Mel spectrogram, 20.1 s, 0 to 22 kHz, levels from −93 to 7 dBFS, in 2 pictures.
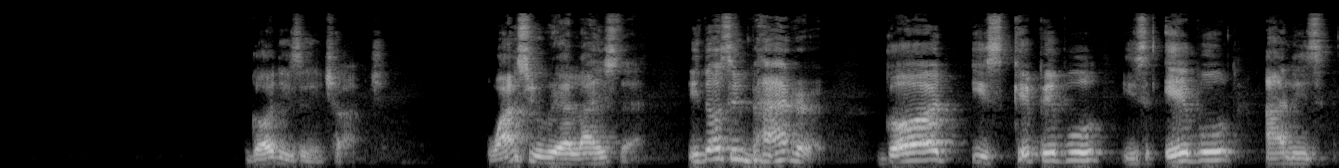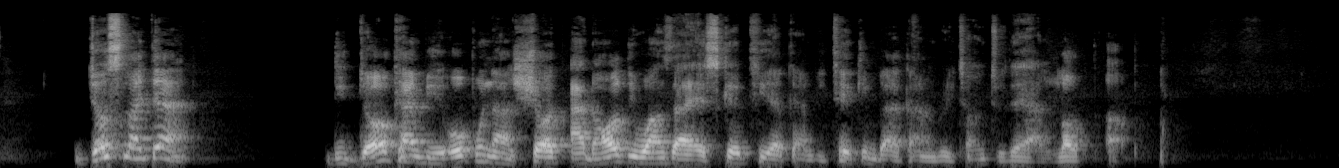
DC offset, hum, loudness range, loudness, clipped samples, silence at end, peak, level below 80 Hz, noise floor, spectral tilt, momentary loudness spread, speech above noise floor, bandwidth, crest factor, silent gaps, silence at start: under 0.1%; none; 9 LU; -25 LUFS; under 0.1%; 1.3 s; -8 dBFS; -68 dBFS; under -90 dBFS; -2.5 dB/octave; 17 LU; over 65 dB; 16 kHz; 20 dB; none; 1.85 s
